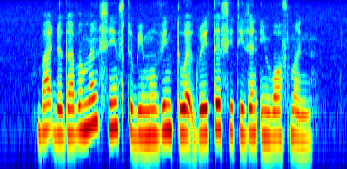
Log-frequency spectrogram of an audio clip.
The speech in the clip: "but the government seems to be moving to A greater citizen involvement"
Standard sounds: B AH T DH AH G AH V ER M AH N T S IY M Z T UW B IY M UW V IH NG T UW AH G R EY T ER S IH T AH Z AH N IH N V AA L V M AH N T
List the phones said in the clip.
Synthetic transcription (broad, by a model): B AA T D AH G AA V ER M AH N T S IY M S T UW B IY M UW V IH NG T UW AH G R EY T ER S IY T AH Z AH N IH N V AA L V M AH N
